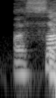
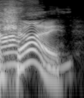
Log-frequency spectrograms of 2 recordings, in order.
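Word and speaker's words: Asahi: Uh Mark Dailyaly is cracking open a Japanese beer called Asai. Ashai. Ashai. Oh, Ashai. Is that how it's pronounced?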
